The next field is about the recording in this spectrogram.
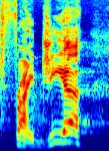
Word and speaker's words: Phrygia: After spending some time there, he departed and went from one place to the next through the region of Galatia, and that other word is pronounced Phrygia, French Phrygia, Phrygia, and it says strengthening all the disciples.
